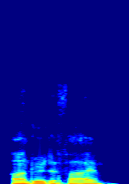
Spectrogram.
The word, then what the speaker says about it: Andru Defeye: Andru Defeye.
